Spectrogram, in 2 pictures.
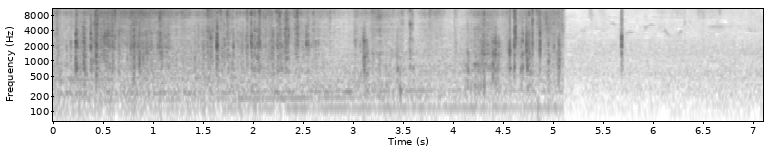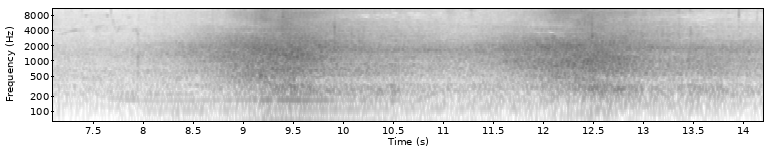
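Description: Close crackling and rustling for about the first five seconds, then quieter street ambience in which two passing cars rise and fade one after the other, each a swell of road noise.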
